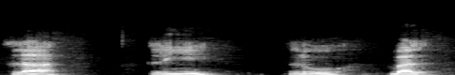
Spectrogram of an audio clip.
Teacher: Ketika diucapkan suara, ya, tidak terlalu tertahan, juga tidak terlalu mengalir. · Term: tawassut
